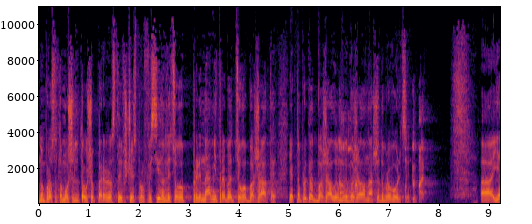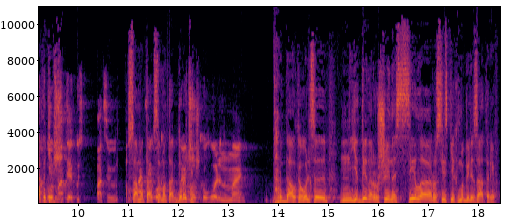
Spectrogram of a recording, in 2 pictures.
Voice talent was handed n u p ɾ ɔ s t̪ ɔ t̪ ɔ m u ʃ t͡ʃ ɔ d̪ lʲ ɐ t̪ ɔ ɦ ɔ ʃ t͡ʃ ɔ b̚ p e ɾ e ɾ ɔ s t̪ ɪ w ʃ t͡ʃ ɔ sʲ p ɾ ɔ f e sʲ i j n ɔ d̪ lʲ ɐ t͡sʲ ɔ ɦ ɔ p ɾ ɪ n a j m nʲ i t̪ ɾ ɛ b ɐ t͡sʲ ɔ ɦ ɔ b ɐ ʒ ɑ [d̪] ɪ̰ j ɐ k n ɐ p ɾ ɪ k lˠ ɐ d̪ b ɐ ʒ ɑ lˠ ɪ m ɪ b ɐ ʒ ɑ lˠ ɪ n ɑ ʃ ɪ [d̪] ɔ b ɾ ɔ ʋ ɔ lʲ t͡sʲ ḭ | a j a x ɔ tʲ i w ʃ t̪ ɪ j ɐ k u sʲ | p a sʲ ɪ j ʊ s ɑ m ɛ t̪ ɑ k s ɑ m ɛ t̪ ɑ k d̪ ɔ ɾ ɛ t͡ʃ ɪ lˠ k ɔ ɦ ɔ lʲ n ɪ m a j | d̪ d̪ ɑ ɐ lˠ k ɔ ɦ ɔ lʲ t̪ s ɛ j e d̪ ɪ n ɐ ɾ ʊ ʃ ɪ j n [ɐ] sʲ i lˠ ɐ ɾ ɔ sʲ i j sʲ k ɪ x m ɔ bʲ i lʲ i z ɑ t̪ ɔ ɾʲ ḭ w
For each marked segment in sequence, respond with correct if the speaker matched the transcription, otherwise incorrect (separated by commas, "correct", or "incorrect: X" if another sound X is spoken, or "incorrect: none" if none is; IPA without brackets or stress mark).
incorrect: t̪, correct, correct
